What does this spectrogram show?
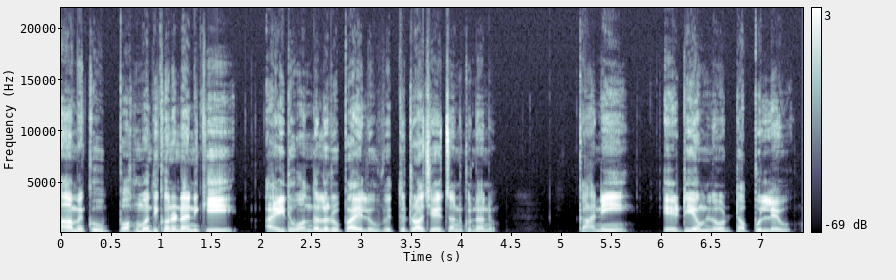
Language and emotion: Telugu, sad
